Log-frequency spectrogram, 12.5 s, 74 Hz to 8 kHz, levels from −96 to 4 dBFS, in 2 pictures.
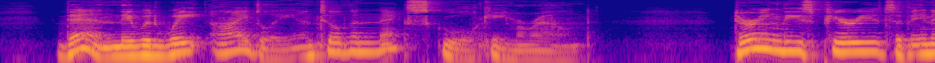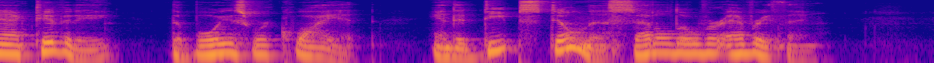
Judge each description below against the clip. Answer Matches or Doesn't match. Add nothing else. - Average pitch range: Doesn't match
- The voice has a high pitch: Doesn't match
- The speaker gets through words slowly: Matches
